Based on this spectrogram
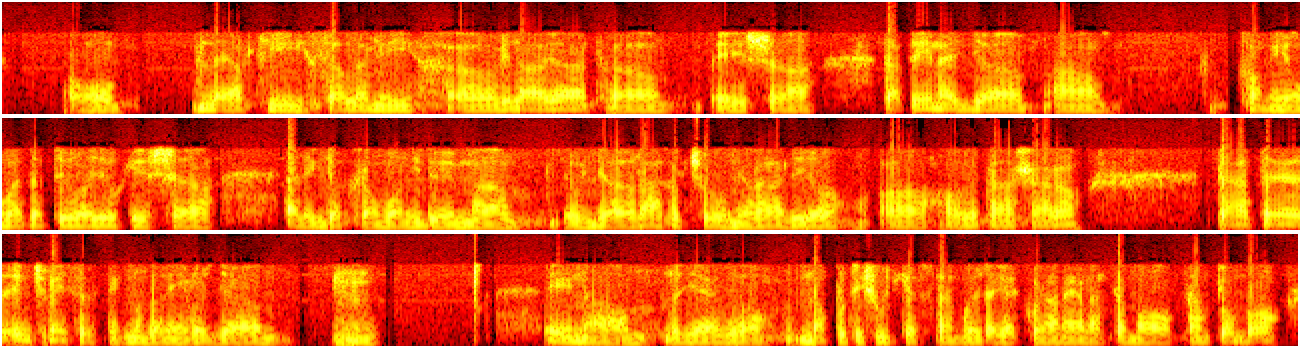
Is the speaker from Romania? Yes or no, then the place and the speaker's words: yes; Odorheiu Secuiesc, Harghita, Romania; now in United States; Erdélyből, Székelyudvarhelyről, igen.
